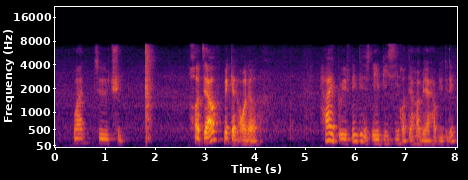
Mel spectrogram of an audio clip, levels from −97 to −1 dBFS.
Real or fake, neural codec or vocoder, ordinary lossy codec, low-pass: fake; vocoder, 44.1 kHz, 128 mel bands, Pupu-Vocoder; none; 7.2 kHz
